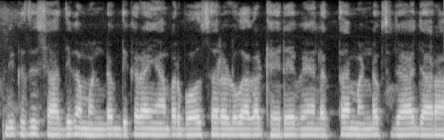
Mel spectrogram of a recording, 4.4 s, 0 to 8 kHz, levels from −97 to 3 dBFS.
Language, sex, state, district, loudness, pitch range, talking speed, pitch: Hindi, male, Punjab, Kapurthala, -15 LUFS, 125-130 Hz, 310 wpm, 125 Hz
